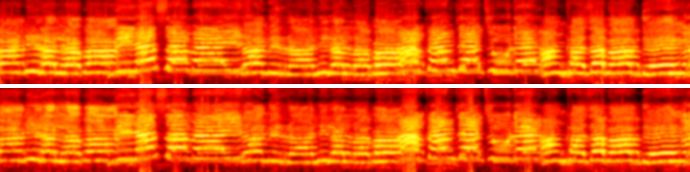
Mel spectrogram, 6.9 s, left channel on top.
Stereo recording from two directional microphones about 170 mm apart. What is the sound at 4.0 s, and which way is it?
Child singing, 30° left (ahead or behind).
